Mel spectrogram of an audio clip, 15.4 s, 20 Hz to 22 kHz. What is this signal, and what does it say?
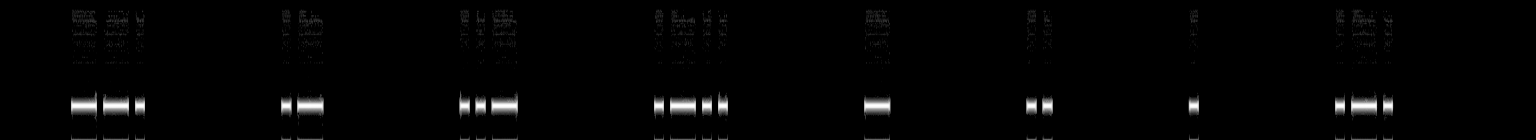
Morse code, heard as a keyed tone, about 15 wpm, spaced as for 5 wpm, 1000 Hz. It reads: GAULTIER
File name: qotdfiles / 5wpm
